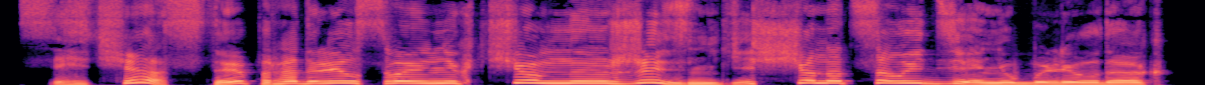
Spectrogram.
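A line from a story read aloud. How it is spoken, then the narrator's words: Words through clenched teeth. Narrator (Russian): Фон Ляус цедил слова сквозь зубы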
